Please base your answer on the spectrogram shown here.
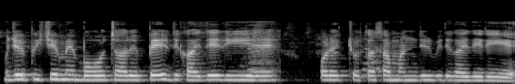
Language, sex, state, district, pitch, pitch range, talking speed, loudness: Hindi, female, Arunachal Pradesh, Lower Dibang Valley, 205 Hz, 200-215 Hz, 230 wpm, -16 LUFS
